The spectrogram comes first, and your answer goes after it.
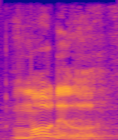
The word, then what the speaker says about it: modal: ওয়ান is primary and another is মডেল। ইয়েস, MODAL, উচ্চারণটা কিন্তু মোডাল, মডেল নয়।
